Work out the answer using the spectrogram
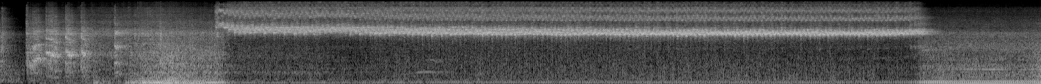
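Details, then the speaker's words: Honda H22A4 engine start after rebuild: engine catches, then a loud steady belt shriek over idle for about seven seconds stops abruptly; owner suspects an over-tight belt or power steering fluid on it, engine otherwise solid, no misfire. "think one of the belts is too tight. Maybe it just had some power steering fluid or something on it. That's why I was making all that noise."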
